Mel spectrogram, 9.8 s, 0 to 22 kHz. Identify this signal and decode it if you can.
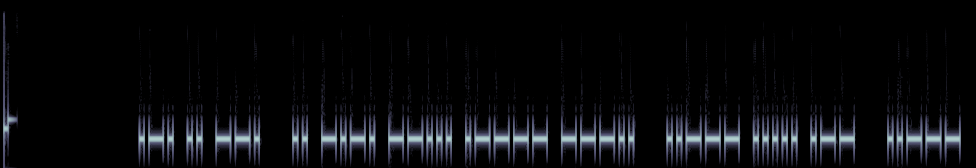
Morse code, heard as a keyed tone, about 25 wpm, 700 Hz. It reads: RIG IC718 25W 2
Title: Practice QSO - Exchange 2 - Info - 25wpm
